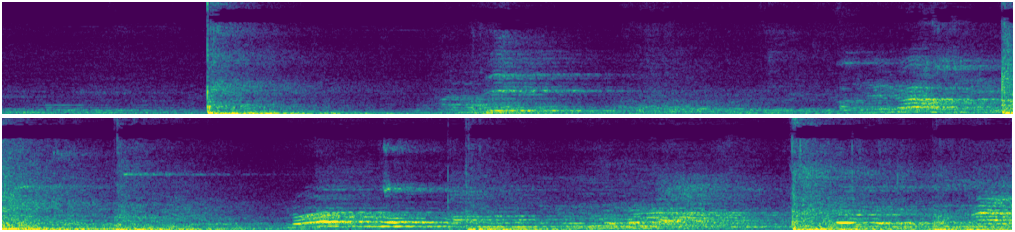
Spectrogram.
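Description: A volleyball smacks against hands and arms.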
